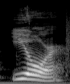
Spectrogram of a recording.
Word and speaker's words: your: atau Anda adalah your cara membacanya your dengan huruf r dibaca samar-samar saja ya Dalam penggunaannya kata your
